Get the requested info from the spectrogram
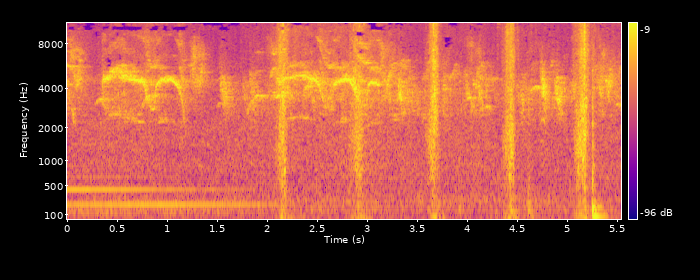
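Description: Small birds chirping faintly in short repeated calls. A held musical note dies away in the first two seconds, and a few short sharp clicks follow about once a second after that.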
